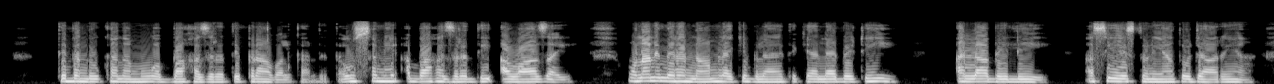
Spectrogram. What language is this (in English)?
Punjabi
